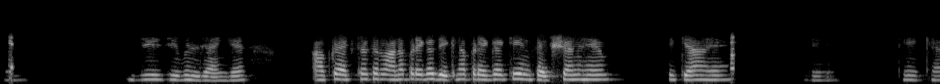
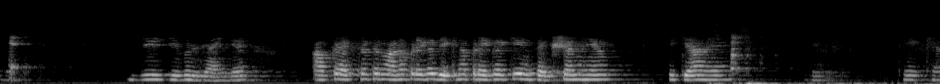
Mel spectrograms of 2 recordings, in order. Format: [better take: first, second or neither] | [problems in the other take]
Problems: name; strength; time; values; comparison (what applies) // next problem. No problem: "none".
first | background sound (Clock); 14 dB below the speech // room echo; dies away in 0.7 s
